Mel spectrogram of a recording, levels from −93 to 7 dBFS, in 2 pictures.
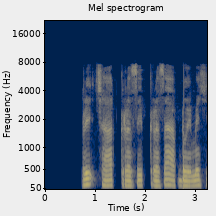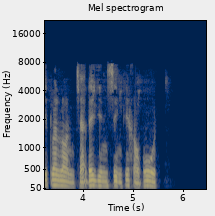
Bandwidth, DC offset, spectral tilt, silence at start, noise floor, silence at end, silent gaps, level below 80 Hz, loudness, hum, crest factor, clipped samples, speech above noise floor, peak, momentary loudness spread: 8 kHz; under 0.1%; -5 dB/octave; 0.75 s; -67 dBFS; 1 s; none; -58 dBFS; -25 LUFS; none; 18 dB; under 0.1%; 42 dB; -6 dBFS; 5 LU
